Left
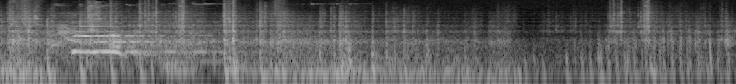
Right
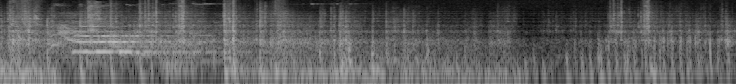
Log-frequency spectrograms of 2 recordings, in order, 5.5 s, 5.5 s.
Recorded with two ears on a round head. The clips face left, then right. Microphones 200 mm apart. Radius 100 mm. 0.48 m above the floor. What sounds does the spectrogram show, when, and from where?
0.5 s a shout: 65° left (ahead or behind), 2 m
